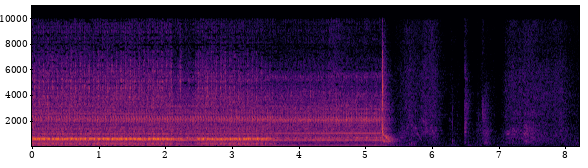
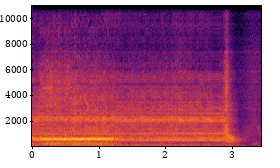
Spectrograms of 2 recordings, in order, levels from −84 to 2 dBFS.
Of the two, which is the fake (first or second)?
second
